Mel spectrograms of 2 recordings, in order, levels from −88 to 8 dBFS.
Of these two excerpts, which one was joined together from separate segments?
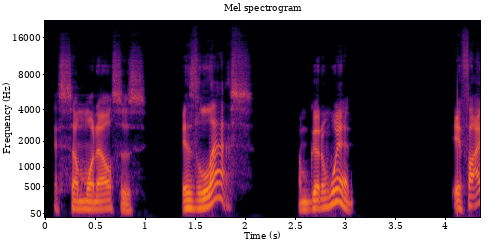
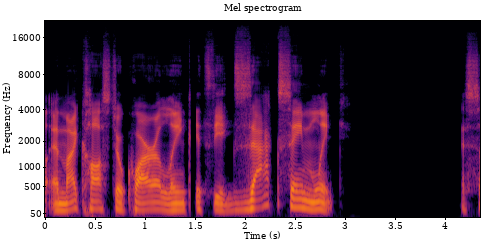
second; 1 cut; at 1.4 s

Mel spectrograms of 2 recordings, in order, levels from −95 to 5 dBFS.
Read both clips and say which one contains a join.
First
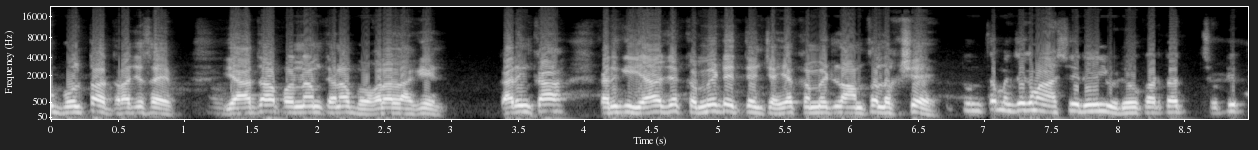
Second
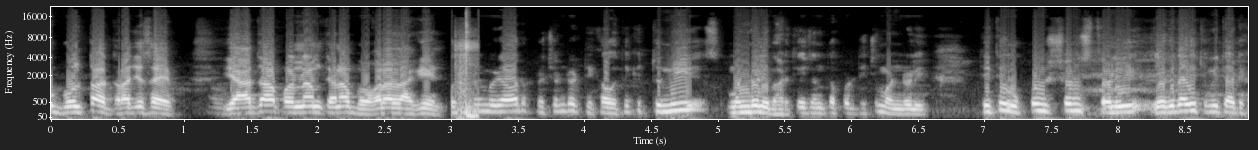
second; 1 cut; at 3.1 s

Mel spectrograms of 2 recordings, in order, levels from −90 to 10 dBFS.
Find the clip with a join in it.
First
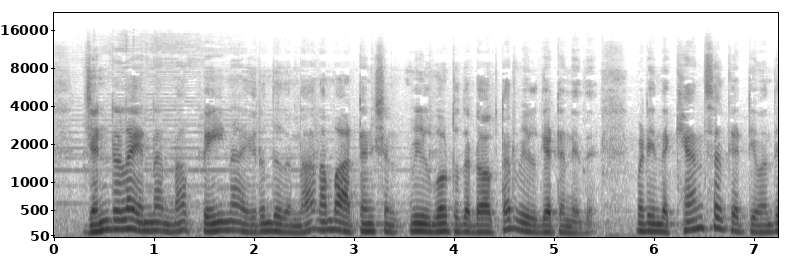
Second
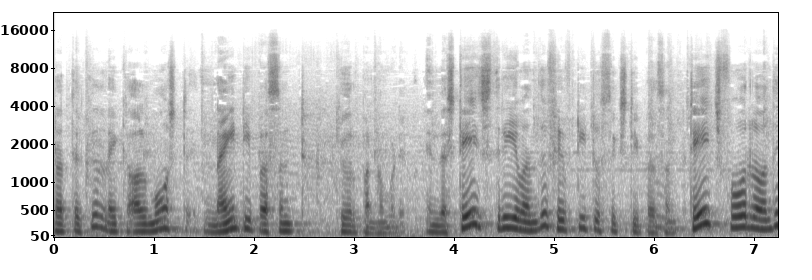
second; 2 cuts; at 3.5 s, 6.2 s

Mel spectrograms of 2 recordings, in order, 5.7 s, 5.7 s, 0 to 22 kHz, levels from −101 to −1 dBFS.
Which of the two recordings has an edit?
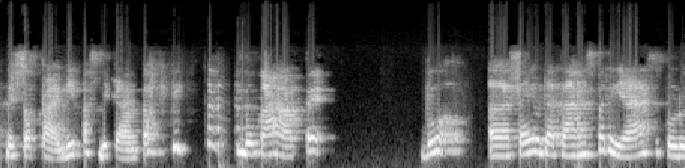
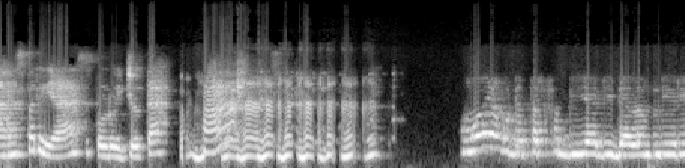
second; 1 cut; at 3.3 s

